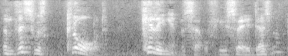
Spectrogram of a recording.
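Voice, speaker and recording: A fretful, incredulous police chief in a nineties radio drama. His voice is fairly high and very lively in pitch as he probes anxiously, with faint noise behind. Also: measured pace. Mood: anxious probing. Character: appalled, fretful male police chief questioning his officers. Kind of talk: 1990s radio drama acting.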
